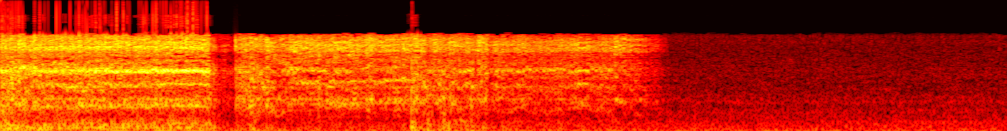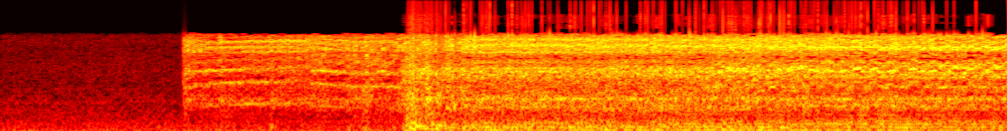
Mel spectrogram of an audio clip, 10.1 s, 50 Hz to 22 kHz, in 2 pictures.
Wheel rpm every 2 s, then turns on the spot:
210, 180, 0, 220, 220.
none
